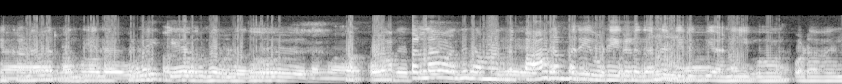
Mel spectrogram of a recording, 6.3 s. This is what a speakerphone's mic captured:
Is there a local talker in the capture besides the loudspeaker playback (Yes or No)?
Yes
